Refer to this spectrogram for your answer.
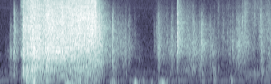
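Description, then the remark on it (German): A sheet of white meat-counter paper, used in place of plastic film, crinkles and rustles, first a loud sustained burst of crackling, then softer, irregular crackles and scrapes as it keeps being handled. No one speaks. “Ich lege es mal weg, weil es sonst die ganze Zeit so knittert und knistert.”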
